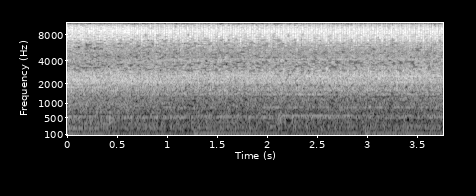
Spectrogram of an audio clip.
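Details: BMW idling right after start with an uneven, lumpy beat and shaky low rumble, whole engine vibrating; owner reports it sometimes won't stay running; rough idle or misfire, cause not confirmed.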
